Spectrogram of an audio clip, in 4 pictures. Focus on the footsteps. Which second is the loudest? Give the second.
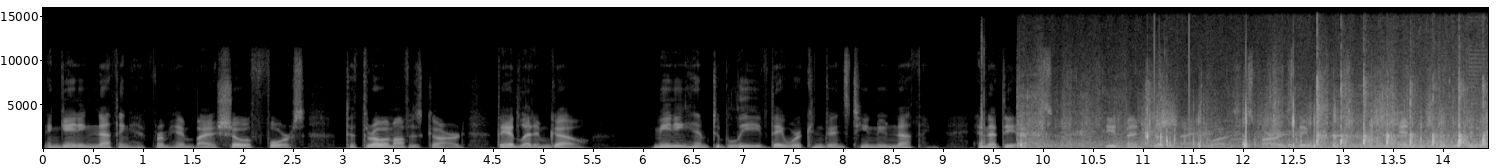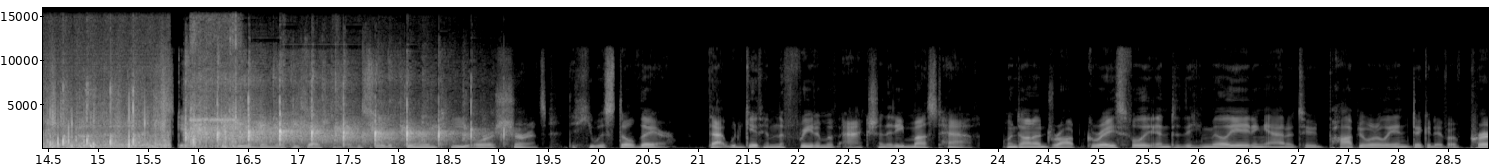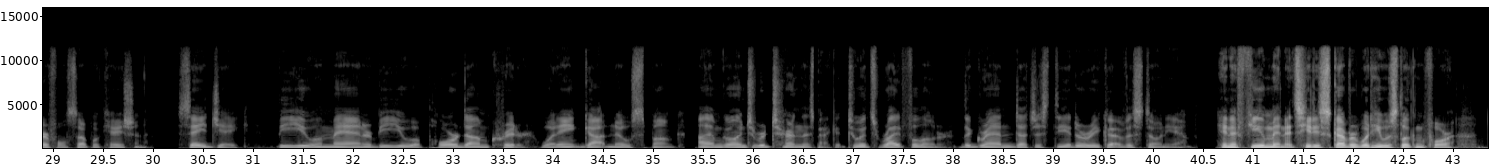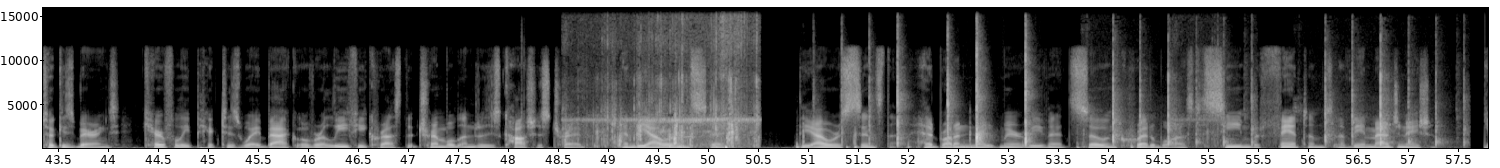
50 s.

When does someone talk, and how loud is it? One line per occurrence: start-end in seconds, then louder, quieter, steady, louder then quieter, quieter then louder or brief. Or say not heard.
0.0-57.7 louder.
